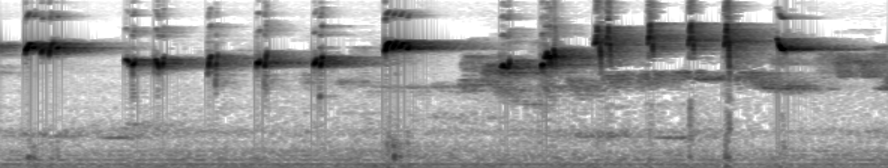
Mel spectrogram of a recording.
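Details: Sunbird kept caged as a pet, singing solo in contest fashion: a steady series of thin, falling whistled notes, roughly two a second, that climb into higher, brighter notes toward the end.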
